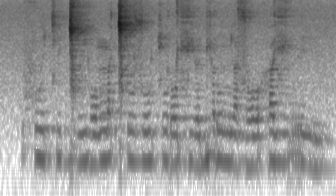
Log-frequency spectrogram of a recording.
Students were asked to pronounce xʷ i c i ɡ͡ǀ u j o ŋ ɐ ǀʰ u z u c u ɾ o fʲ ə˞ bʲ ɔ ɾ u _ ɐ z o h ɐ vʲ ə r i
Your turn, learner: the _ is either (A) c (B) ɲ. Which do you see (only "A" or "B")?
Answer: B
